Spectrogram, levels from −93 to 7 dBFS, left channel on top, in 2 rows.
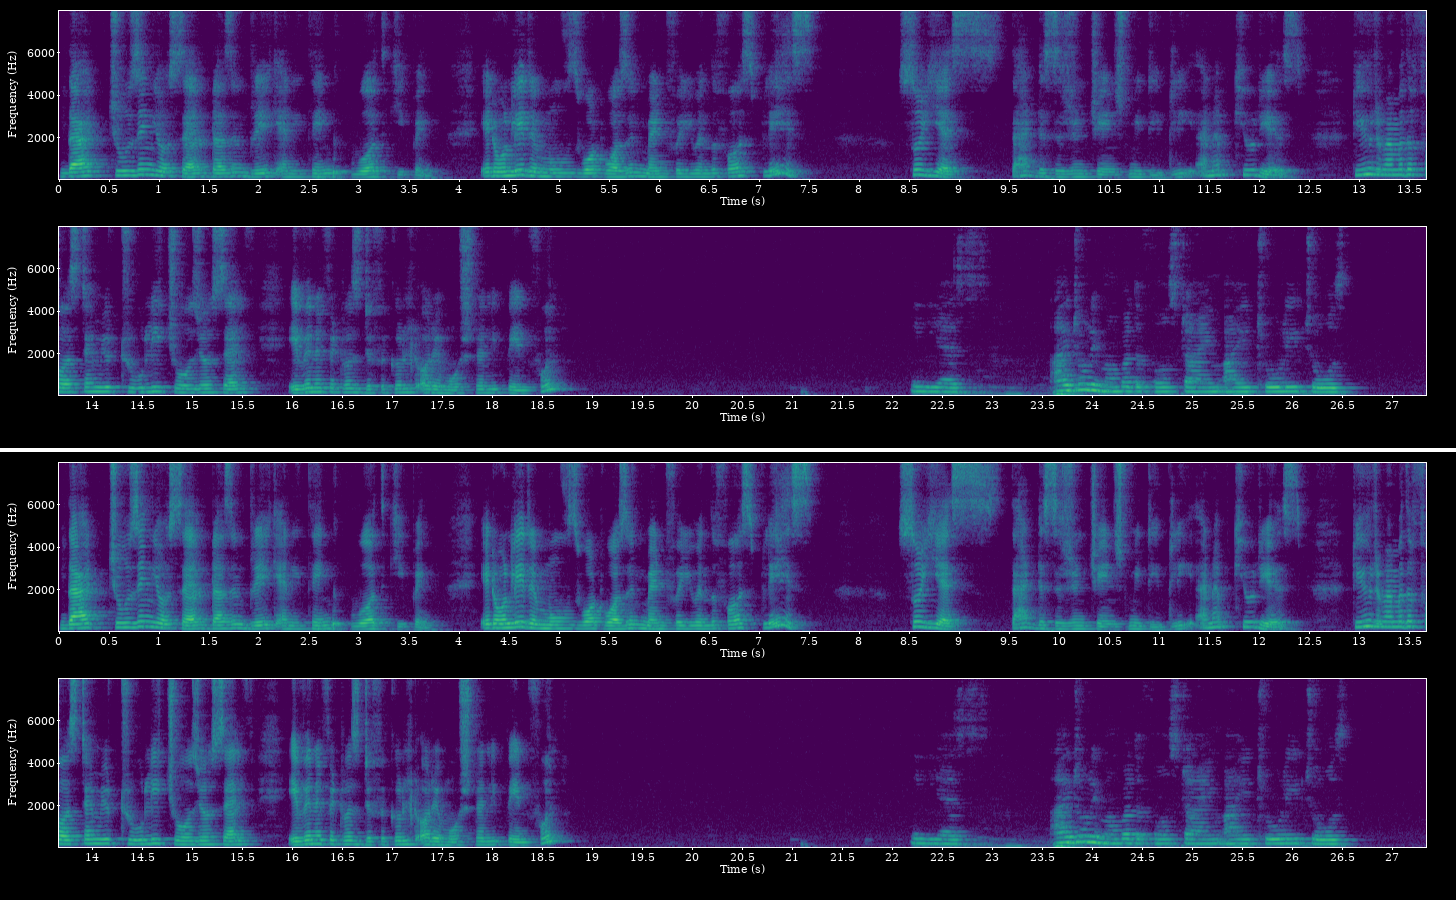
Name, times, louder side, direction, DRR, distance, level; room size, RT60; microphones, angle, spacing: voice 1, 0.0-3.7 4.2-7.4 8.4-12.3 12.9-15.6 16.0-18.7, right 2 dB, 30° right, 0.4 m, -33 dB
voice 2, 22.2-22.9 23.6-26.5, left 2 dB, 25° left, 0.9 m, -32 dB
2.5 x 2.0 x 3.5 m
head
